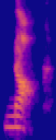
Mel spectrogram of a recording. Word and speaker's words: knock: write the word knock what letter do you not hear in the word knock the K or the N now our K is our silent letter so when we see words that have K and together the K stays silent and the N is the one that makes the sound kind of like when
